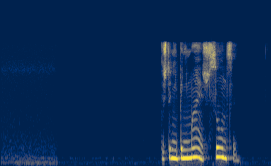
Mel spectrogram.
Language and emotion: Russian, angry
